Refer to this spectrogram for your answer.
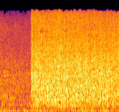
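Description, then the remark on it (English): A small river or stream rushes steadily at an old fording point, a dense, even hiss of flowing water that jumps suddenly louder just after the start and then holds constant, with no voices. “We're just at the side of the river here now, or a stream, it's lovely, and it's not a metre and a half from the edge of the stream,”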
